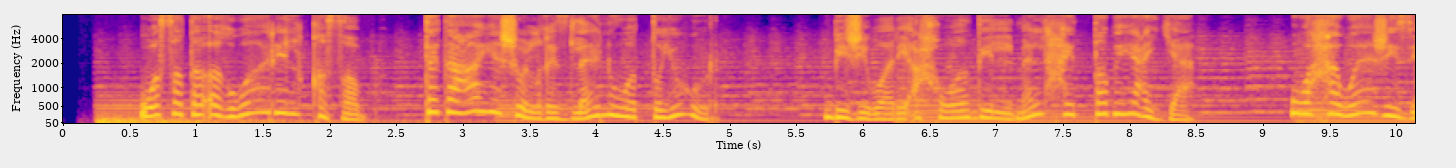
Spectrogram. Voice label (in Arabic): وثائقي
